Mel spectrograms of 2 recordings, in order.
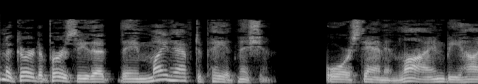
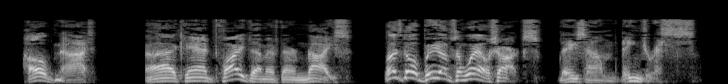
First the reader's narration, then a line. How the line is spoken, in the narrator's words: Hedge grunted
